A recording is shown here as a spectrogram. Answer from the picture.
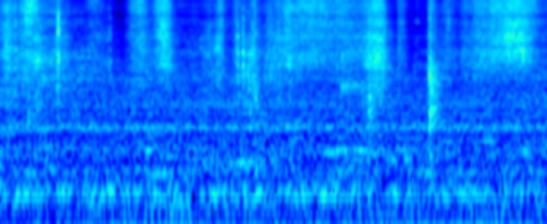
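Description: Faint paper rustling and rubbing as a sheet of craft paper is folded and its crease pressed flat by hand, with a few soft crinkles.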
